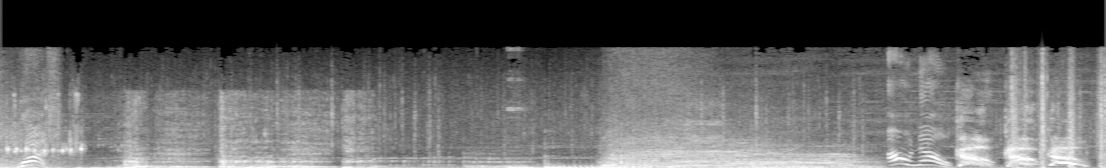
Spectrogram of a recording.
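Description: A long dinosaur roar sound effect in the middle, followed near the end by several short, high cries in quick succession.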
